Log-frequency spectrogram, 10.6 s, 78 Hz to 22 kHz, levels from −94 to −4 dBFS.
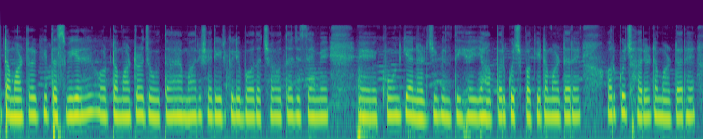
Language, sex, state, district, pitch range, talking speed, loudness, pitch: Bhojpuri, female, Bihar, Saran, 195-205 Hz, 200 wpm, -20 LUFS, 200 Hz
